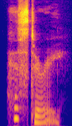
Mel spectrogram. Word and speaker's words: history: and it goes foreign history this sounds a little bit like e but shorter history how many syllables three where's the stress on the first syllable history oh look a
